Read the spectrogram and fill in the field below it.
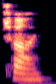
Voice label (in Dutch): "çay", Azerbeidzjaans; thee-in-andere-talen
